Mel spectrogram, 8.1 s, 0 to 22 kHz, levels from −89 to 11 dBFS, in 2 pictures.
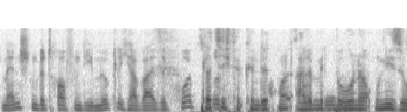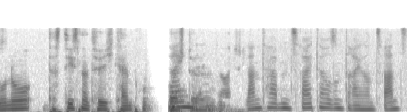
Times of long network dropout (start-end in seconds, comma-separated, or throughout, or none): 5.51-5.78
